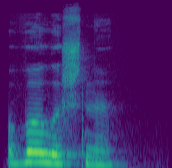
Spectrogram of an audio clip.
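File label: "вӧлыштны", Komi, female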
